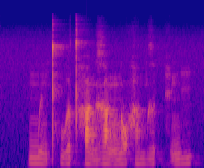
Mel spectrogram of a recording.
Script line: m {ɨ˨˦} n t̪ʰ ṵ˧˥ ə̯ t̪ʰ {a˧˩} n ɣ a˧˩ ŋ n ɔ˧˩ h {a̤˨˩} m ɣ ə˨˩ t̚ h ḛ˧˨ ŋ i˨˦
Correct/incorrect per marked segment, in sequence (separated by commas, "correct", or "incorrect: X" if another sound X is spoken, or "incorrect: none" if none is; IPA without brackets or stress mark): incorrect: ɨ˧˩, correct, correct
